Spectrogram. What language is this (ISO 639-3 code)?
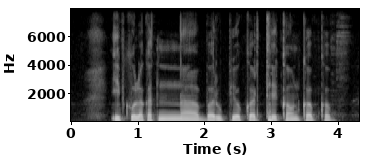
hne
